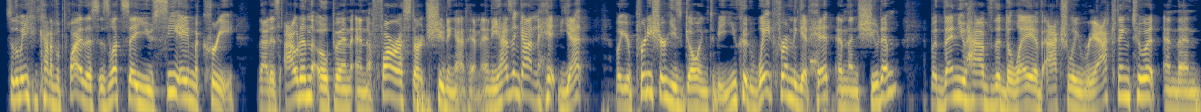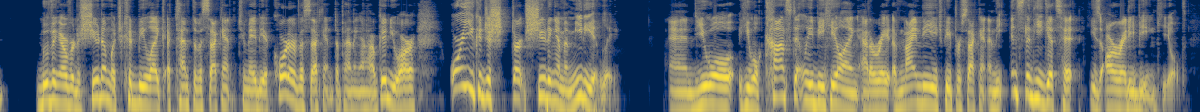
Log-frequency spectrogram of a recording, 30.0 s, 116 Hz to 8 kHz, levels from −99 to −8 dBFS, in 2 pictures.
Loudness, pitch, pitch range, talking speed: -19 LUFS, 155 Hz, 135-200 Hz, 255 wpm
